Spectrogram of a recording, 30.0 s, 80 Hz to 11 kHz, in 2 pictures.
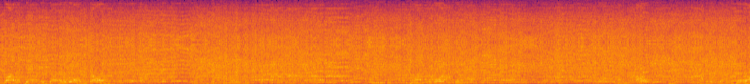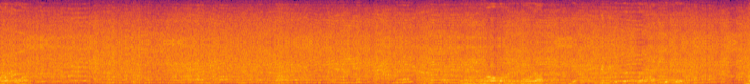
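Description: Several 1/8-scale nitro RC truggies' small two-stroke glow engines running at once, their high whine rising and falling as they rev and back off around the track, overlapping throughout.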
